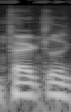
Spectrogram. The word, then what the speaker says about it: Pöltl: Und dann hat sich halt auch ein, ein Basketball-Wordle-Spiel entwickelt und das wurde dann Wordle Purtle, wie, wie Purtle gern ausgesprochen wird im Englischen, ähm, nach mir benannt.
